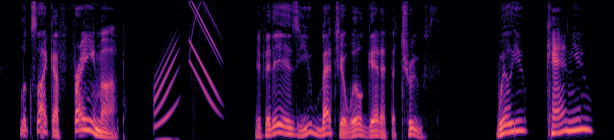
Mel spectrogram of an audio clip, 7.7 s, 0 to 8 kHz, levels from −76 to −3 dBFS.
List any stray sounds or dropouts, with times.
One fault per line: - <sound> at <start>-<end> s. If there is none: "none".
- chirp at 1.9-2.8 s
